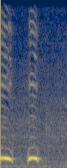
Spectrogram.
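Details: Two soft, arched, low coos half a second apart from a deep-voiced Thai decoy spotted dove used to call in wild doves.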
